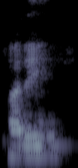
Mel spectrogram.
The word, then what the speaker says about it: Hare: So we are again and again requesting Srimati Radharani, who is known as Hara, or in a pronouncing way we tell as Hare Krishna, Hare, O Srimati Radharani, please engage me in the service of Krishna.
